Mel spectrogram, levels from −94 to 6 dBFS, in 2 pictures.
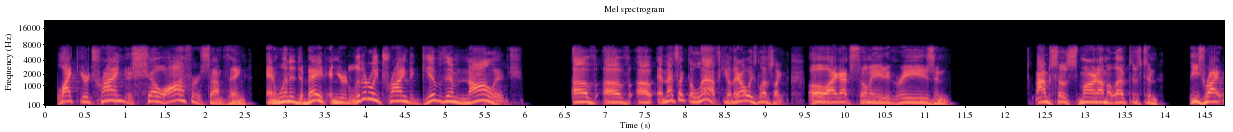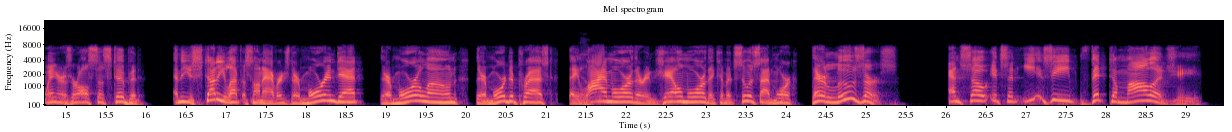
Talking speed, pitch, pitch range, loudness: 185 wpm, 185 Hz, 155-210 Hz, -21 LUFS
